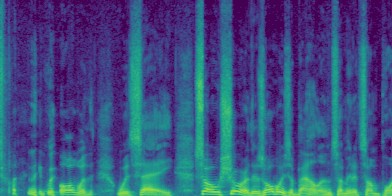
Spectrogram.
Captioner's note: laughs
